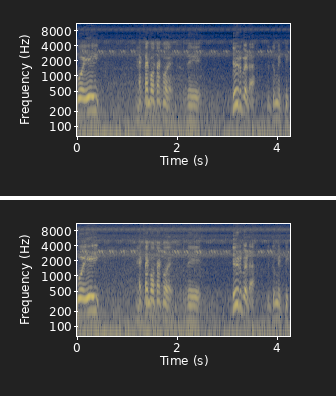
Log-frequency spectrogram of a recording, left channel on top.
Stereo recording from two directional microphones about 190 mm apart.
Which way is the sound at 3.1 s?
20° left (ahead or behind).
